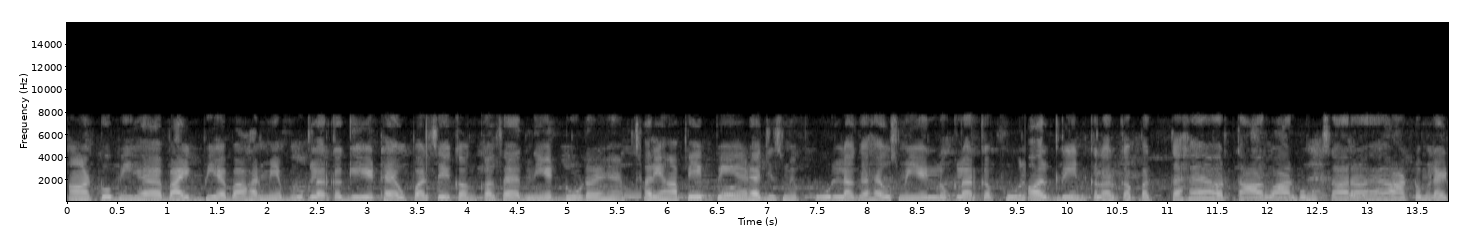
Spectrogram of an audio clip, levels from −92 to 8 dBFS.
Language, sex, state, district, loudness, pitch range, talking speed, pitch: Hindi, female, Chhattisgarh, Kabirdham, -27 LUFS, 220-230 Hz, 225 wpm, 225 Hz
